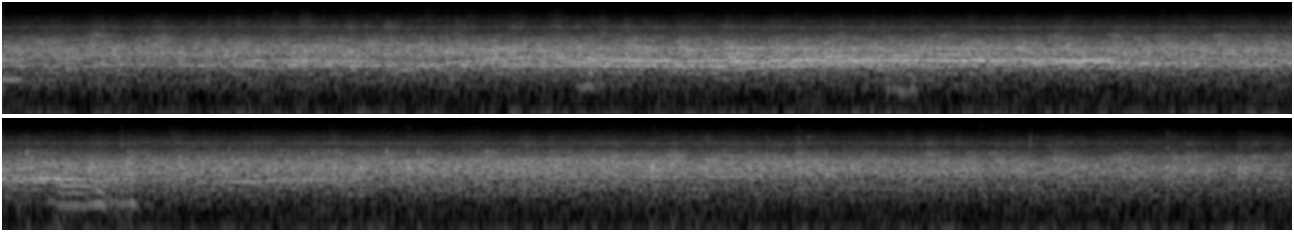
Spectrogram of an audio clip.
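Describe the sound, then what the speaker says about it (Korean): Sustained applause from a church congregation at a New Year's Eve worship service, broad steady clapping filling the whole stretch at an even level, with faint murmuring voices underneath. "감사의 박수 보내드리겠습니다"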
